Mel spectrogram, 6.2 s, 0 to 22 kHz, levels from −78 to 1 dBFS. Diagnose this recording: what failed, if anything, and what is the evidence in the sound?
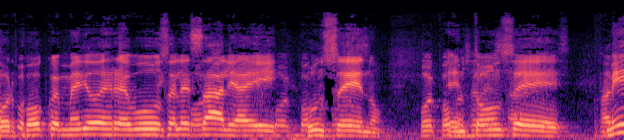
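DECT cordless phone buzz throughout: a faint, thin 100 Hz buzz rich in harmonics, far below the signal, from a nearby DECT radio burst rectified in the analogue wiring.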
